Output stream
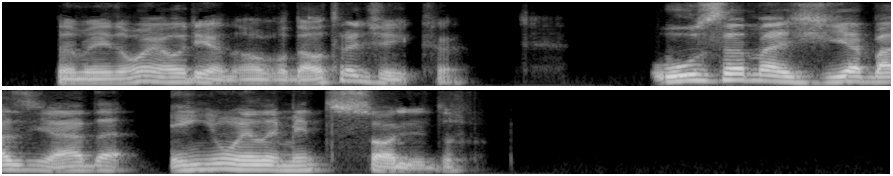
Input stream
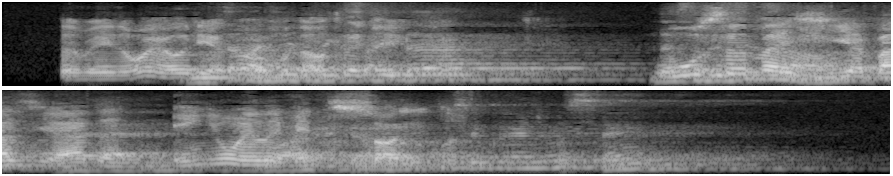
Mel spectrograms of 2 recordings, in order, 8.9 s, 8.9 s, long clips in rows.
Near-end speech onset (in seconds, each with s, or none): 0.9 s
